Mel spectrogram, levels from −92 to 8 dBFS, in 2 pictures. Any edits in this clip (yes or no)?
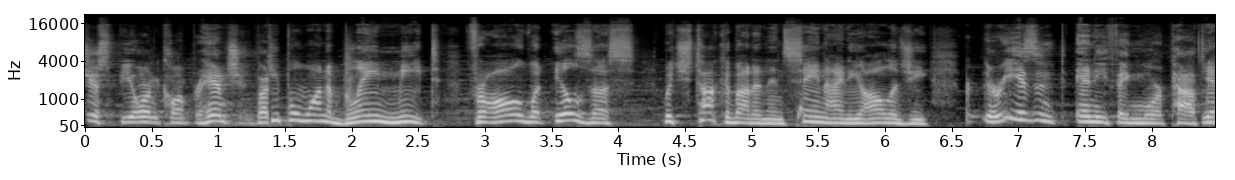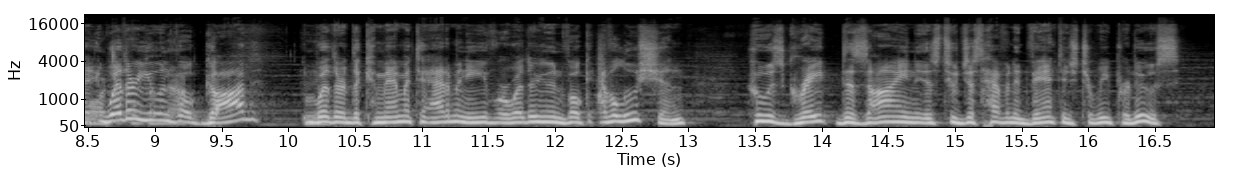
yes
